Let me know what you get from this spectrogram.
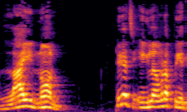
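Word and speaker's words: nylon: আর কৃত্রিম বলতে গেলে আমরা এগুলো কৃত্রিমভাবে পেয়ে থাকি, যেটাকে আমরা পলিয়েস্টার বলি, রেয়ন বলি, রাইলন বলি, লাইনন, ঠিক আছে, উচ্চারণটা কিন্তু রাইলন না, লাইনন, ঠিক আছে, এগুলো আমরা পেয়ে থাকি।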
